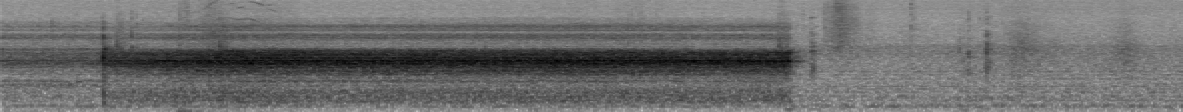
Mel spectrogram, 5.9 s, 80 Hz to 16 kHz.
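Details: Rohde & Schwarz EK070 shortwave receiver, manual gain control test; even hiss rises sharply, holds about three seconds, then drops cleanly. Receiver noise normal, gain control works.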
